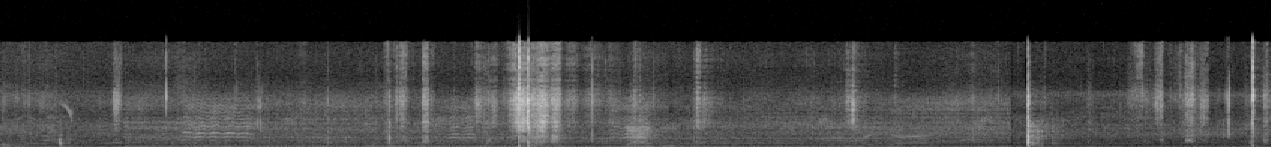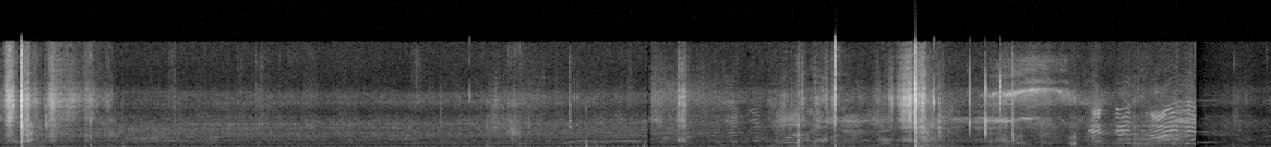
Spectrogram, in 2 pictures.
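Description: Several sharp knocks of a cricket bat striking a taped tennis ball, with voices calling across an open field between them.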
